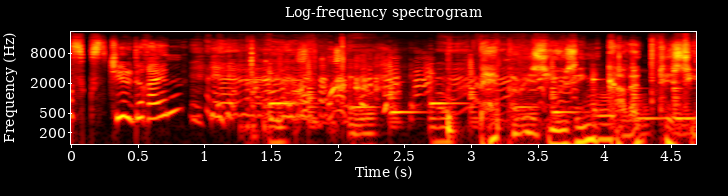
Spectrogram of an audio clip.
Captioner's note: all giggling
